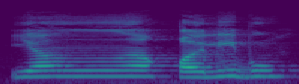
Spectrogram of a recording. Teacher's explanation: ینقلب، یا پر زبر کی حرکت ہے، جلد پڑھے، نون پر جزم ہے، نون ساکن ہوگا، نون ساکن کے بعد حروف اخفا سے قاف آ کر ہے، اس لیے نون کی آواز کو ناک میں چھپا کر پڑھنا چاہیے۔ اخفا کی مقدار ایک الف کے برابر ہوتا ہے۔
